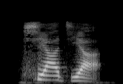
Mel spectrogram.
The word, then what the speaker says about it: Xiajia: I pronounce it as Shahia. Apparently, I was wrong, and it's pronounced... I'm going to play soundbite here and not even going to try to pronounce it again.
